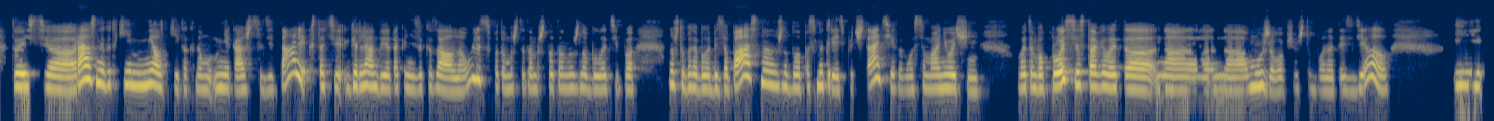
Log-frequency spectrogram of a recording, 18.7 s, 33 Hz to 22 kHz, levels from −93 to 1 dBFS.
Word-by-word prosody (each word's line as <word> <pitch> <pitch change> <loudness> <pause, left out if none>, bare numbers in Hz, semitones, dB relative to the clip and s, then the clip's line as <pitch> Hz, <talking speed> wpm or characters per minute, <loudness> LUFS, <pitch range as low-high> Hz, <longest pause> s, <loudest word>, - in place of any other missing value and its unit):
То 220 - +5
есть, 215 0 +4
э, 200 - +3 0.3
разные 295 -3 +7
вот 235 - -4
такие 240 0 -2
мелкие, 225 -3 +1
как 185 0 -14
нам 185 -2 -5
мне 200 0 -1
кажется, 180 0 -4
детали. 275 - 0
Кстати, 220 - -5
гирлянды 215 0 +1
я 195 -1 +1
так 200 +1 -8
и - - -5
не 185 - -4
заказала 190 -2 0
на 170 +1 -3
улицу, 320 -1 0
потому 195 -2 -7
что 195 0 -12
там 195 0 -7
что-то 200 +1 -6
нужно 200 0 -5
было, 190 +1 -3
типо, 190 0 -6 0.4
ну, 240 - 0
чтобы 220 -3 -4
это 205 -1 0
было 190 0 +1
безопасно, 235 - +3
нужно 220 -1 -4
было 200 +1 -2
посмотреть, 200 -3 -4
почитать. 320 +11 -1
Я 200 - -3
как 180 -2 -14
бы 185 +1 -9
сама 195 +1 -5
не 200 +1 0
очень 180 -4 -1 0.5
в 200 - -6
этом 205 0 0
вопросе, 195 0 +5
ставила 215 -2 +2
это 190 -3 +3
на 180 -1 -1 0.3
на 175 -1 -3
мужа, 210 -3 0
в 170 - -6
общем, 185 +3 -12
чтобы 180 -3 -11
он 170 - -5
это 170 +1 -8
сделал. 190 - -1 0.8
И 230 -1 -1
195 Hz, 185 wpm, -22 LUFS, 185-220 Hz, 0.8 s, разные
